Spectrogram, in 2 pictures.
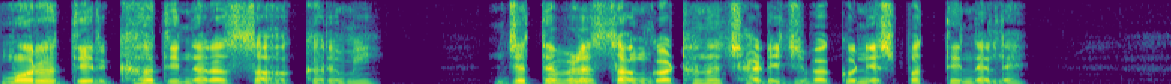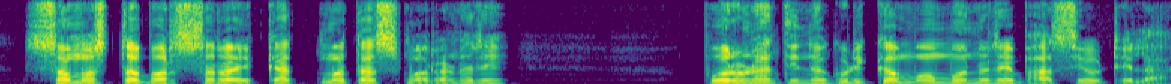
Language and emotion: Odia, sad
